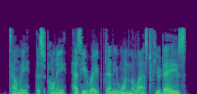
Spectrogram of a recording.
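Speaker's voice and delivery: plain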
